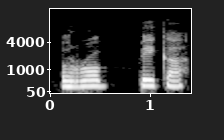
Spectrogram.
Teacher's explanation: Ra has the fatha stroke, right? So the sound of Ra is going to be thick.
